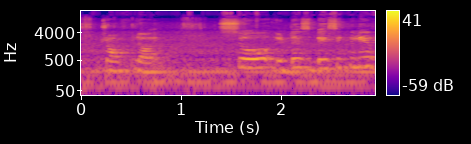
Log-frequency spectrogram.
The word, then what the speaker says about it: trompe-l'oeil: So the spelling is and it is pronounced trompe-l'oeil.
